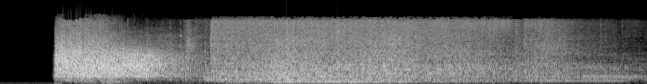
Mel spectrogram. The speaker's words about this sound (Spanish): Las palomas que había dentro de la catedral salen volando asustadas por el fuerte disparo.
